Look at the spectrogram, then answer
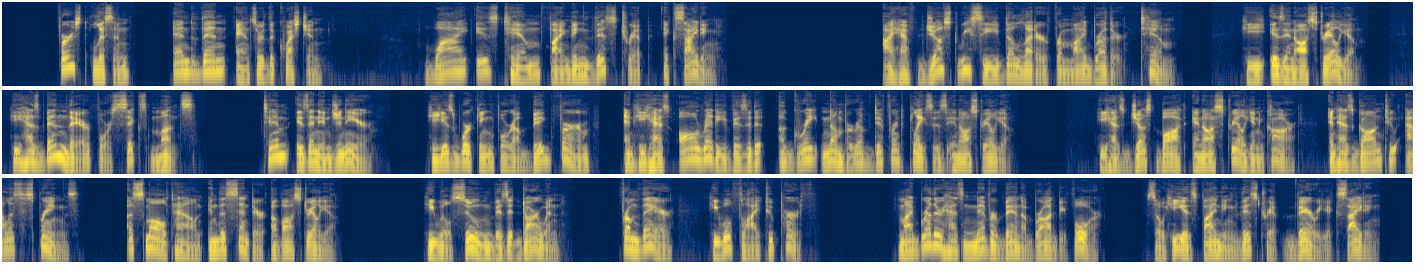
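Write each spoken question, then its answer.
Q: Why is Tim finding this trip exciting?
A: Because he has never been abroad before.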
